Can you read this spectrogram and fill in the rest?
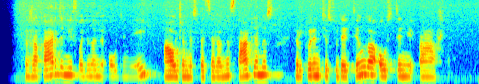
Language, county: Lithuanian, Kaunas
